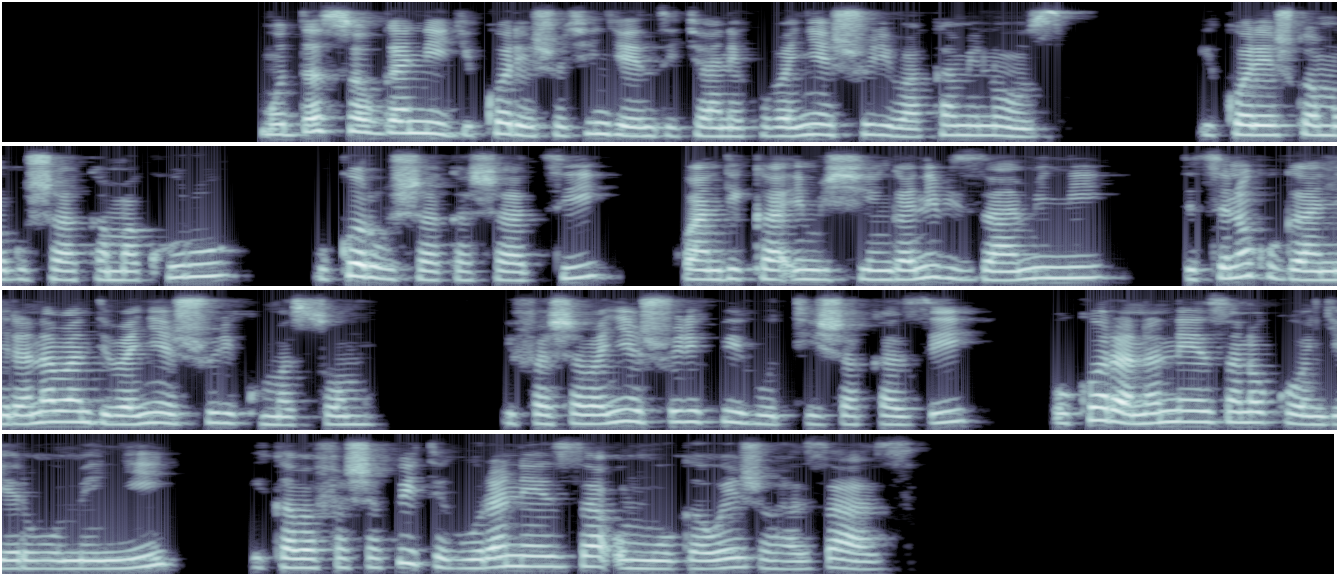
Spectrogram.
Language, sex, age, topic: Kinyarwanda, female, 25-35, education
